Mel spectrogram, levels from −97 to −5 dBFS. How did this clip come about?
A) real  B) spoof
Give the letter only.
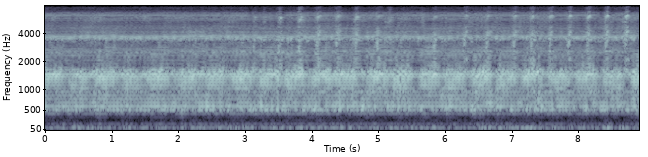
B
